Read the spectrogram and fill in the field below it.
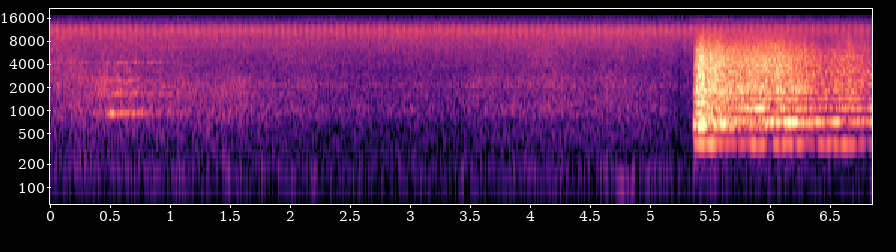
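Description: A train on the old Peenemünde works railway sounds its horn suddenly and loudly after several seconds of quiet rumbling, the sustained tonal blast holding to the end.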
